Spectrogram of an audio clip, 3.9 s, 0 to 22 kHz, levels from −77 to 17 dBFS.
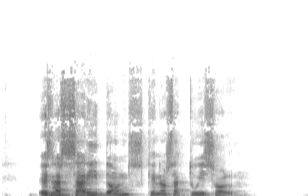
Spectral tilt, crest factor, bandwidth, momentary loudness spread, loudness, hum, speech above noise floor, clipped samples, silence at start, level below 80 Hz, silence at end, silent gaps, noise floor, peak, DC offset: -3.5 dB/octave; 20 dB; 15 kHz; 10 LU; -20 LUFS; none; 59 dB; under 0.1%; 0.5 s; -60 dBFS; 0.9 s; none; -79 dBFS; -2 dBFS; under 0.1%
